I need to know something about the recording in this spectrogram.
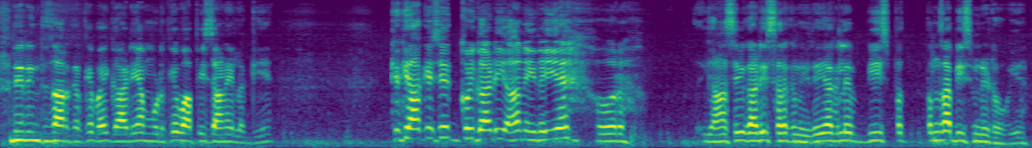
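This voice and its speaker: Poor audio captures a man's fairly high, fairly bright voice talking a little fast from inside a car in traffic. Vlogging his drive with the outdoors around, the travel vlogger addresses viewers as "brother" and sounds uneasy about the roads.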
